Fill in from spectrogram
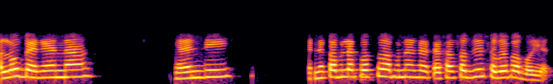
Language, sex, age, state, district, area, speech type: Assamese, female, 45-60, Assam, Golaghat, rural, conversation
